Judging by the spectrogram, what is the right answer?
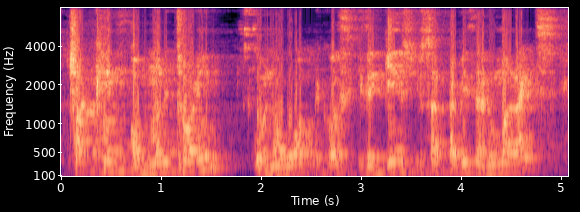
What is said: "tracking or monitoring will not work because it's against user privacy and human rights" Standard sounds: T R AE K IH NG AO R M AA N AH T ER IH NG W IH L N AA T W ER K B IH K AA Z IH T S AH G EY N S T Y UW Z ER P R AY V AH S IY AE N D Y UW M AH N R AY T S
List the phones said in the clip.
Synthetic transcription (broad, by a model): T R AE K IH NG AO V M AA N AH T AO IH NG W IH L N AA T W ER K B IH K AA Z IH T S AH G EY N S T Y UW S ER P AY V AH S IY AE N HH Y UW M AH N R AY T S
